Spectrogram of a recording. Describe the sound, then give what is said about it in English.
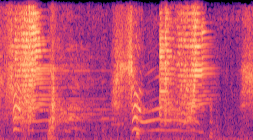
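Shuriken (throwing stars) thud into a bathroom stall door three times in quick succession, each sharp metallic strike followed by a bright, wavering ringing tone, with no voices. “They were hearing throwing stars. Yeah, shuriken coming through the door.”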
